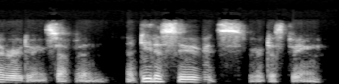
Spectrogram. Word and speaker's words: Adidas: by the way, do you know that it's pronounced Adidas? Oh yeah, German, Adidas.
